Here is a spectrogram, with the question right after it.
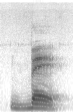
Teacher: دونوں لبوں کو یعنی دونوں ہونٹوں کو بے ملا کر پڑھا گیا ہے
